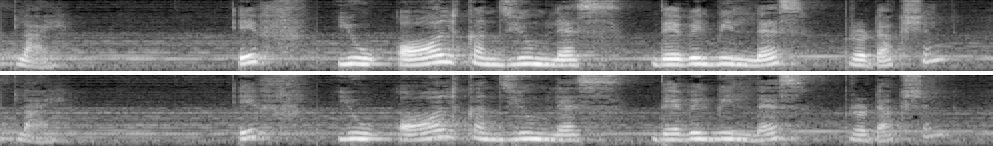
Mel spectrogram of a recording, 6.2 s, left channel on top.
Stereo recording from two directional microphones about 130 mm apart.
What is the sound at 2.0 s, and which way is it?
A woman's voice, 70° left (ahead or behind).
